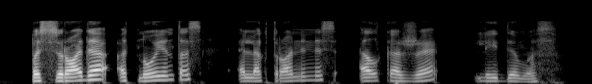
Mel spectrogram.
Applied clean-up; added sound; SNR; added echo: none; none; none; none.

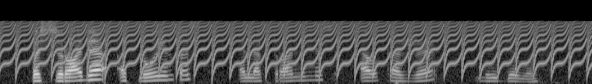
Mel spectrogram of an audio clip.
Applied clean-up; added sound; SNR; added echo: none; Alarm; 0 dB; none.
